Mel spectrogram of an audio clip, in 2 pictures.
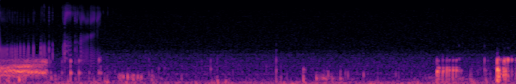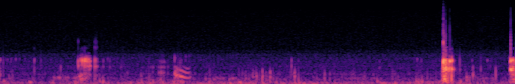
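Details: Bowel sounds (borborygmi), loud gurgles and stomach noises, in a person very stuffed after a large Christmas dinner, recorded during digestion, belly described as tight and achy.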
